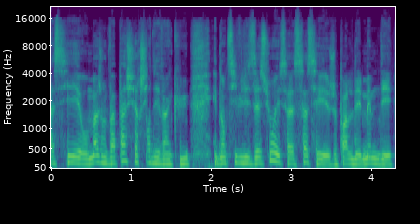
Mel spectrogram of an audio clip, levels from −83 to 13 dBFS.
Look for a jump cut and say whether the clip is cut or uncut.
cut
